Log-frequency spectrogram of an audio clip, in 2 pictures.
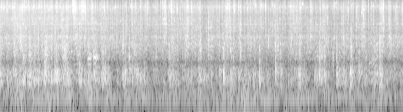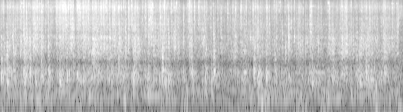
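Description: A dozen kelpies eating dry kibble off a metal ute tray: a dense, continuous crunching and clatter of many dogs chewing kibble and pushing it across the tray.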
